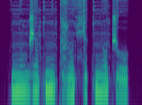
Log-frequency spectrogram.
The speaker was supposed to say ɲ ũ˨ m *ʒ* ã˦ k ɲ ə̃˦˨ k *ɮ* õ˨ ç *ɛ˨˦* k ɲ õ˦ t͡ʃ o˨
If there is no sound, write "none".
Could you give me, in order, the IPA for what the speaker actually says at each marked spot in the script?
ʒ, ɮ, ɛ˨˦

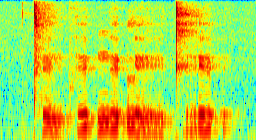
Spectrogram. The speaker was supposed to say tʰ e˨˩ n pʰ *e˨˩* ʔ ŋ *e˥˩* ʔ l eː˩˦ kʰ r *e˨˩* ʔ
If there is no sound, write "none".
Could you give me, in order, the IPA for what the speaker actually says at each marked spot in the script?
e˦˥, e˦˥, e˥˩

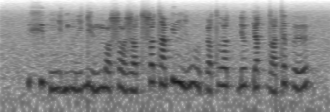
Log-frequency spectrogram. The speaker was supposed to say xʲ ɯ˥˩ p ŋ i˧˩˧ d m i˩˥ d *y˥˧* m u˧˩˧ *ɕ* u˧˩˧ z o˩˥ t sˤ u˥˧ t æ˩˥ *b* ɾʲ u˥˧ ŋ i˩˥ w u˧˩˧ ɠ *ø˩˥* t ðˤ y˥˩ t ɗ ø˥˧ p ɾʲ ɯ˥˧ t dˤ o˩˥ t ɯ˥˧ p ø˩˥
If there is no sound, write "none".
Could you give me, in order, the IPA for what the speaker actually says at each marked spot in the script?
y˧˩˧, sˤ, p, ø˩˥

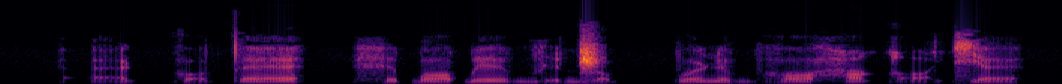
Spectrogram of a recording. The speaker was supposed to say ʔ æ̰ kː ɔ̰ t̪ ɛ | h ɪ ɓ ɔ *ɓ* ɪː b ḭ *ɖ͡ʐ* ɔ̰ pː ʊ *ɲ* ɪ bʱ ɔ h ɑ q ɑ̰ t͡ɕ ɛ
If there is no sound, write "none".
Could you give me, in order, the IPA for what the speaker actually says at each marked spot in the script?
ɓ, ɖ͡ʐ, ɳ

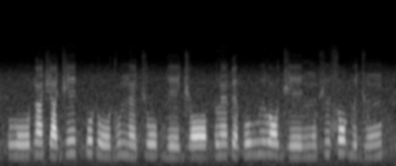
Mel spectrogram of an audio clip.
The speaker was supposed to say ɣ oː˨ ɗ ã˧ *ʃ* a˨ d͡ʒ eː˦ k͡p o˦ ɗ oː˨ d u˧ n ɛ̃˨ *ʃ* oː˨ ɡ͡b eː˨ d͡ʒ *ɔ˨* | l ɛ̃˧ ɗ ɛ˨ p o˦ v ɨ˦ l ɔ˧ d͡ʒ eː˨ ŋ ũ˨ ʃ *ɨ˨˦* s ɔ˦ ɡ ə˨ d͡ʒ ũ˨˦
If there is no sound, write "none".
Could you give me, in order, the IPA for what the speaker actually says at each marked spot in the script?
ʃ, t͡ʃ, ɔ˧, ɨ˦

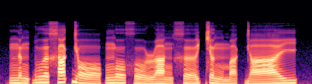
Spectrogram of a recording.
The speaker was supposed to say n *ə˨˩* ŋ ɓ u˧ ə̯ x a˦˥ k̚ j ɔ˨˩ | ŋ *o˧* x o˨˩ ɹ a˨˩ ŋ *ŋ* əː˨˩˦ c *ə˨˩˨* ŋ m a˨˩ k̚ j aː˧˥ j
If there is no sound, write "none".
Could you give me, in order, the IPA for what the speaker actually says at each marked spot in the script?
ə˨˩, o˧, x, ə˨˩

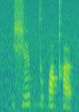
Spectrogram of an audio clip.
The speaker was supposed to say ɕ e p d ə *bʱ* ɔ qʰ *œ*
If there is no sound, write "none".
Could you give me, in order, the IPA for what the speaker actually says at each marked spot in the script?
p, ə

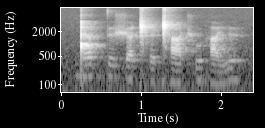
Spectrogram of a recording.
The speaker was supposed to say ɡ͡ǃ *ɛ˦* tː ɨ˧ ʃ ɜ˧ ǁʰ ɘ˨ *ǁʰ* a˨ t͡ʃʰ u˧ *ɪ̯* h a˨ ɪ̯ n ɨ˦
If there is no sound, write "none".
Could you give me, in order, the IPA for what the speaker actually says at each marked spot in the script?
ɜ˦, ǁʰ, none

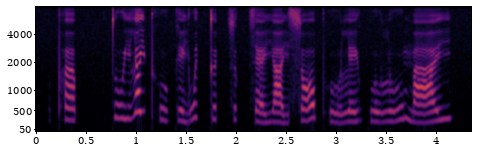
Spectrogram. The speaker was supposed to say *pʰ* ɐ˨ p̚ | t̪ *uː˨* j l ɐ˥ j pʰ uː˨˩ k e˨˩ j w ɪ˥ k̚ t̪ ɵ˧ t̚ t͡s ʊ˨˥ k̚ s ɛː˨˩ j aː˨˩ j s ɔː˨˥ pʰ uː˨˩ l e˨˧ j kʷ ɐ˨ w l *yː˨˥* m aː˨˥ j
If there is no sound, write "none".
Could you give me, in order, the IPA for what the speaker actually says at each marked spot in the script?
pʰ, uː˨, uː˨˥

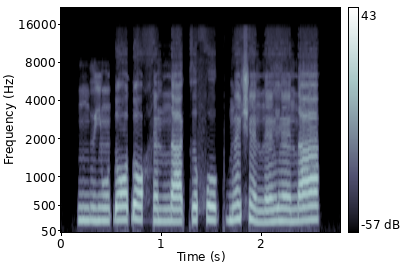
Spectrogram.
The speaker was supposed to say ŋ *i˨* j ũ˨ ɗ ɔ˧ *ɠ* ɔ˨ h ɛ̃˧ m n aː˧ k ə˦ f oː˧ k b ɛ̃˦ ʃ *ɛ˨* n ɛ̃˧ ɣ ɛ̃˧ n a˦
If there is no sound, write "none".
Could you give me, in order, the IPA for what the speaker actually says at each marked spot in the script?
ɨ˨, ɗ, ɛ̃˨

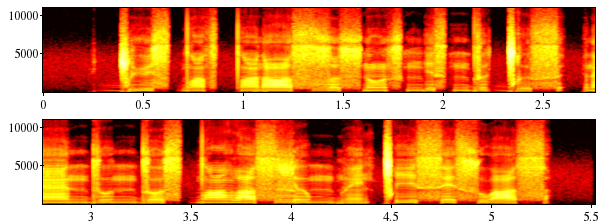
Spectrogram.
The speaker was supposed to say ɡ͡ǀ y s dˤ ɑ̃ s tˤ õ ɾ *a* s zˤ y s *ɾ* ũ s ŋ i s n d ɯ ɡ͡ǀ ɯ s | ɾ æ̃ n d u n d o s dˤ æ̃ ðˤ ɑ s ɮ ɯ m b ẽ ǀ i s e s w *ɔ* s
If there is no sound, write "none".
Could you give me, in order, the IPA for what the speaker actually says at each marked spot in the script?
ɑ, ɾ, ɑ

